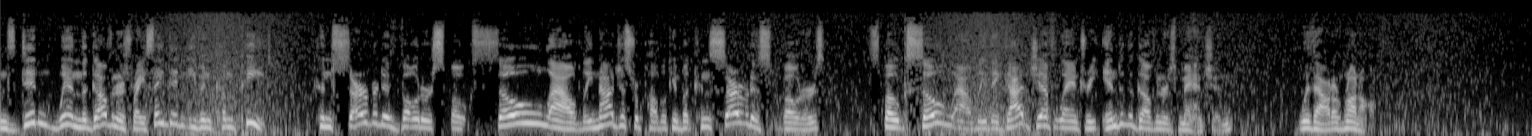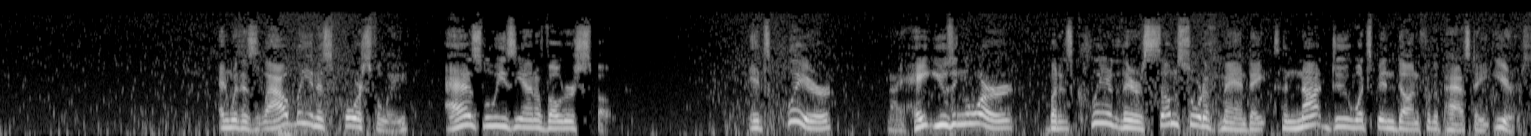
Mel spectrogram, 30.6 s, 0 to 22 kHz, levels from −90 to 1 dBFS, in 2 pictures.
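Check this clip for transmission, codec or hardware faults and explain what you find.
One fault runs through the whole recording: overdone noise removal. A noise reduction stage was driven far too hard, so any frequency band that comes close to its noise estimate gets pushed right down or switched off. Quieter parts of the speech fall under that threshold and are stripped out along with the noise. The result is a background of near silence dotted with twinkling specks.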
